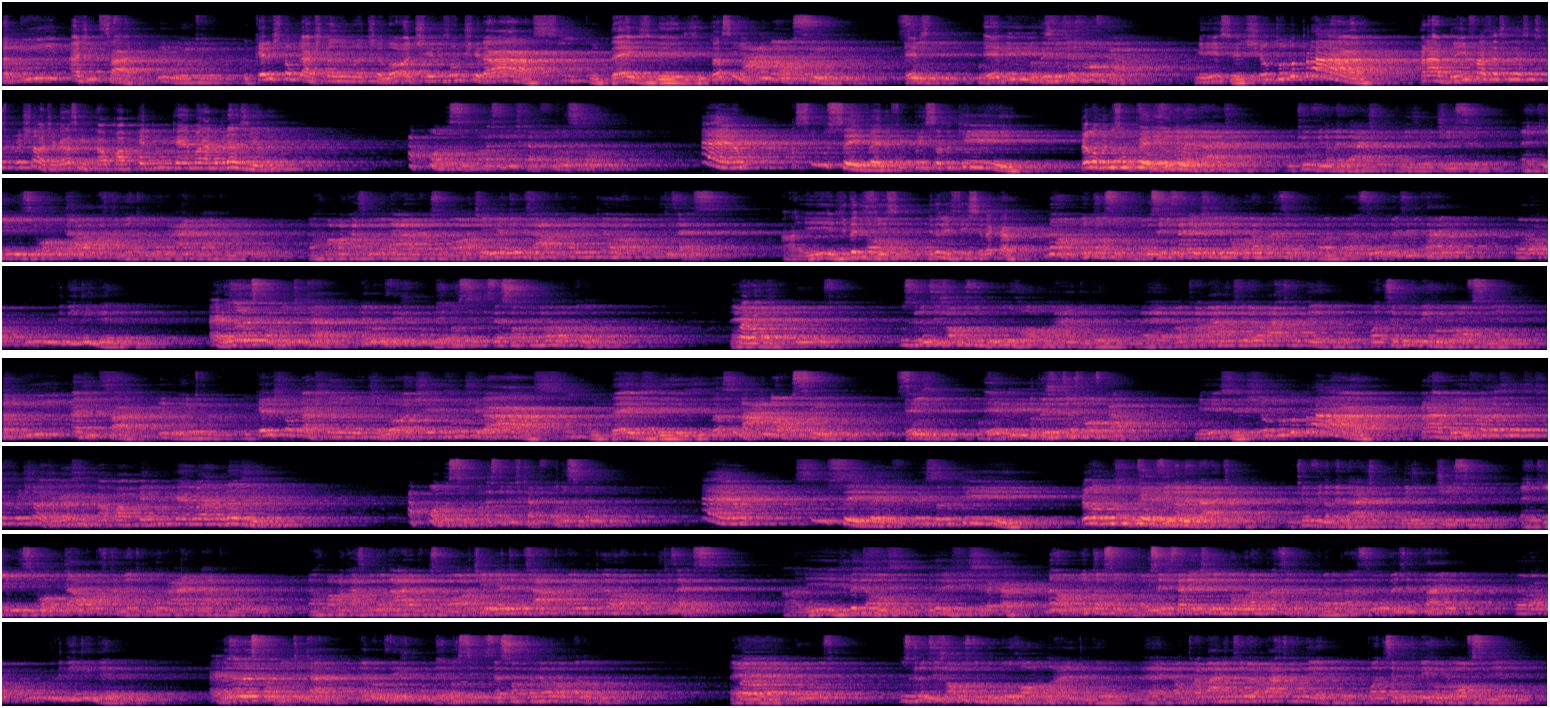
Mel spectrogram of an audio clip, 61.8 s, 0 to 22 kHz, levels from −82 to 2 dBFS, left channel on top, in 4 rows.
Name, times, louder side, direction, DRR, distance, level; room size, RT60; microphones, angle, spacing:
voice 1, 0.0-1.5 2.4-7.5 9.0-9.3 9.8-10.5 11.9-13.8 14.2-18.3 22.5-23.0 23.4-25.7 26.3-27.4 38.7-39.9 40.2-41.1 48.4-49.0 53.7-54.1, left 2 dB, 35° left, 1 dB, 0.3 m, -30 dB
voice 2, 1.5-2.2 7.4-8.4 9.0-9.4 9.8-11.3 19.5-21.5 26.3-27.9 28.3-30.3 30.6-33.6 34.0-38.0 39.4-39.9 41.3-45.5 46.0-47.7 48.6-52.5 53.7-54.9 55.3-61.4, equal, 35° right, -5 dB, 1.1 m, -33 dB
7.0 x 5.4 x 2.8 m, 2.7 s
head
